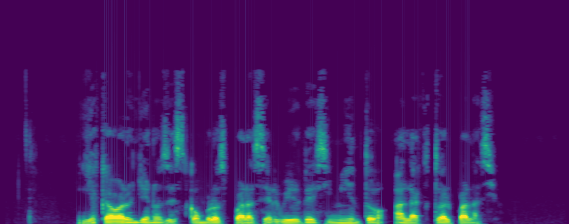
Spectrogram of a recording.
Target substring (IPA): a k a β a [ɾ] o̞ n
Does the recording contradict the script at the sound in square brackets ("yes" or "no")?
no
